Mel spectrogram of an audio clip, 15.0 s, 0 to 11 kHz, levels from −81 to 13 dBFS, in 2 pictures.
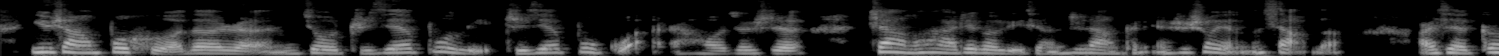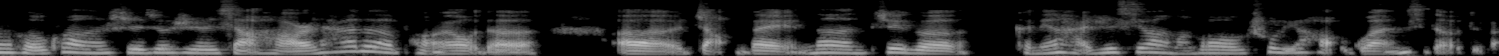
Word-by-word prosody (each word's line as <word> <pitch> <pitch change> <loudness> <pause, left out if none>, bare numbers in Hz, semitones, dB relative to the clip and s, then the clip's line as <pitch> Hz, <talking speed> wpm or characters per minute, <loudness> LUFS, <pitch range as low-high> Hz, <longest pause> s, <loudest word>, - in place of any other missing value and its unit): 遇 250 0 +5
上 230 -4 +4
不 245 +2 +3
和 250 - 0
的 185 -1 +2
人 170 0 -1
就 195 -2 0
直 175 -1 -7
接 220 +3 0
不 255 +2 -2
理、 195 - -4
直 175 - -1
接 220 +2 -1
不 240 +2 -3
管， - - -1
然 - - -11
后 165 -1 -5
就 185 +2 -4
是 175 -2 0 0.3
这 270 - +5
样 240 -4 +4
的 220 - 0
话， 210 -4 0
这 225 0 +2
个 195 -2 +1
旅 - - -1
行 - - -5
质 210 +2 -4
量 200 - -1
肯 215 - -6
定 255 - -4
是 220 - -3
受 255 +1 0
影 250 +1 -2
响 230 - -1
的， - - -7 0.4
而 195 - +2
且 210 -3 +3
更 230 +2 +2
何 185 -3 +2
况 210 -2 +1
是， 210 -1 0
就 220 0 -1
是 200 -2 0
小 - - +2
孩 175 -5 -4
儿， 160 - +4
他 270 +6 -2
的 275 -7 +2
朋 215 - -2
友 170 -1 +3
的， - - +2 0.4
呃， 160 -2 +6
长 - - 0
辈， 170 +7 +3
那 215 -1 +3
这 225 +3 +1
个 170 -5 +2 0.2
肯 180 - -7
定 215 +4 0
还 220 -6 -2
是 225 +5 0
希 245 +2 -3
望 225 -3 0
能 165 +1 -10
够 195 -1 -1
处 250 +3 -3
理 - - -1
好 235 -1 -1
关 160 +9 +1
系 250 - -9
的， - - -3
对 - - -9
吧？ - - -8
210 Hz, 295 characters per minute, -24 LUFS, 185-235 Hz, 0.4 s, 呃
